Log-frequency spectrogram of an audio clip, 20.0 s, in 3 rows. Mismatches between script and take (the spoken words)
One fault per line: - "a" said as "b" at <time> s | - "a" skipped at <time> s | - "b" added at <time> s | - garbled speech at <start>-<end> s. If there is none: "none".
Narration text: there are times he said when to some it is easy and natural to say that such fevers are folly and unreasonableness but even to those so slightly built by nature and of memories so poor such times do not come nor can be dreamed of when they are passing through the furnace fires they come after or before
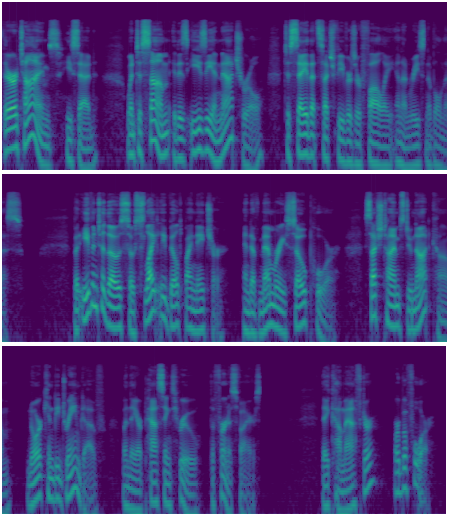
- "memories" said as "memory" at 10.6 s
